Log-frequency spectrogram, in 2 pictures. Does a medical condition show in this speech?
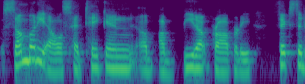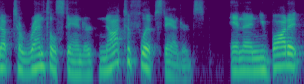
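No.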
